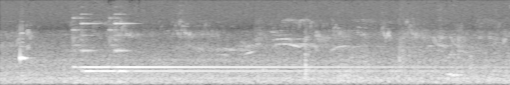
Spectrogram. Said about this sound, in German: Wollen wir dann die Klingel betätigen? Ich klingle.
